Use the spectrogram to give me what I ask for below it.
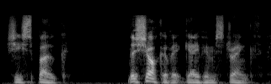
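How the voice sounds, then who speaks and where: Male storyteller, low and forceful, earnest suspenseful narration, dry close mic. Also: expressive, measured pace, husky, no echo. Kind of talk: scripted dramatic story narration.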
